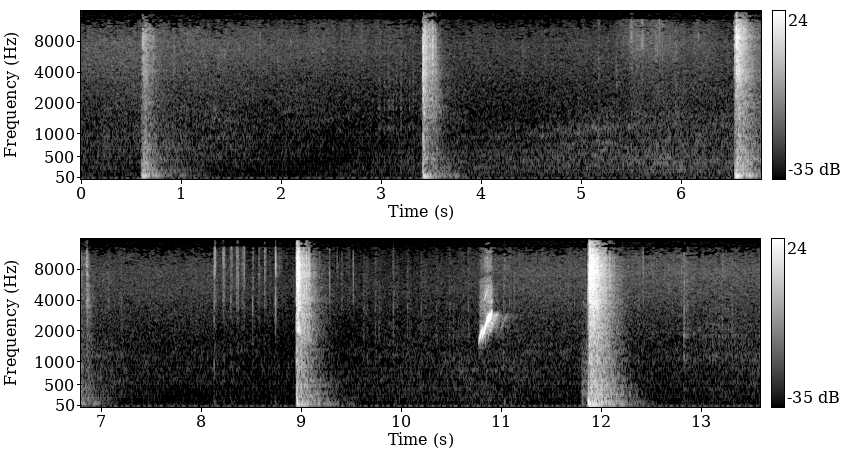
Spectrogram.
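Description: A rifle fires sharp shots one after another, each ringing out briefly.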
